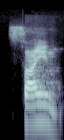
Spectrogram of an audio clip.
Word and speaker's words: sign: Let's see some more words with silent G. Sign, resign, design, malign, sovereign. In all these words, G is unpronounced.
